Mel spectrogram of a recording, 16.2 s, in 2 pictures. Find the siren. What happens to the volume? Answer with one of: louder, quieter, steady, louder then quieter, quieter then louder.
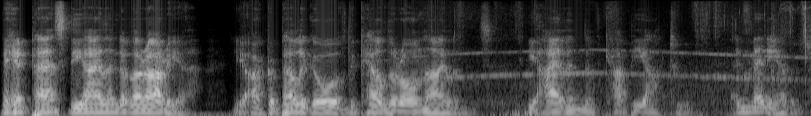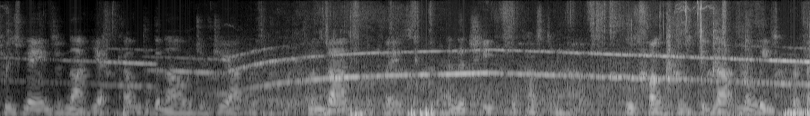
louder.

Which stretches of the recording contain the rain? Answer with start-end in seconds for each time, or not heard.
not heard.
